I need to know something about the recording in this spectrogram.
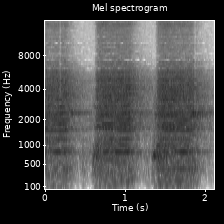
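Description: Heritage H-150 solid-body electric guitar with Seymour Duncan '59 humbucking pickups playing full chords. Three chords are struck in quick succession, each cut short before the next, in an odd, non-4/4 rhythm.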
